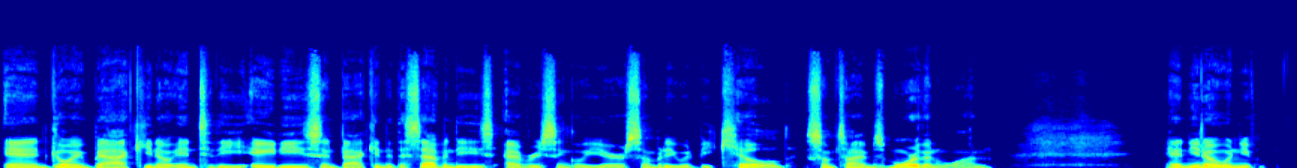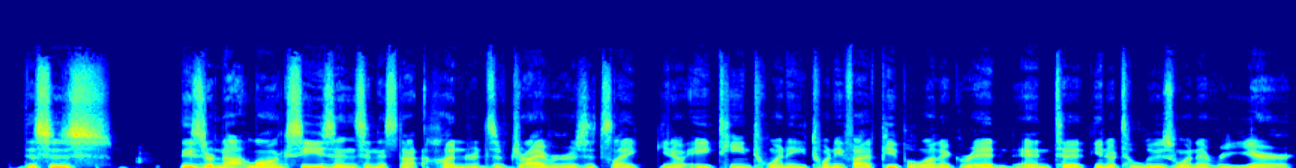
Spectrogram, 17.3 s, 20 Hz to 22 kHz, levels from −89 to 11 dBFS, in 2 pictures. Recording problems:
none

